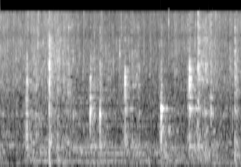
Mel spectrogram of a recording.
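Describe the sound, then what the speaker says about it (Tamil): Chopped shallots and garlic sizzle in a hot pan for a Tamil ponnanganni keerai kootu, with a soft frying hiss broken by repeated scrapes and clicks of stirring at an uneven rhythm. "சின்ன வெங்காயம், பூண்டு நறுக்கி வச்சுருக்கோம் இல்லைங்களா, அதை வந்து ஆட் பண்ணிக்கிறோம். நல்லா வதக்கிக்கோங்க."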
